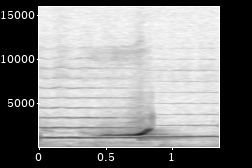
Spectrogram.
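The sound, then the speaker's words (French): A person whistles a single sustained note in imitation of a bird, with a brief upward chirping slide near the end, fairly clear with no talking. “Parce que le, loup fait ouh et l'oiseau fait.”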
